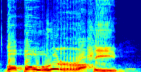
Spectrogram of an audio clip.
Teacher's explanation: tanpa ditahan tanpa dengung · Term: idgham bilagunnah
